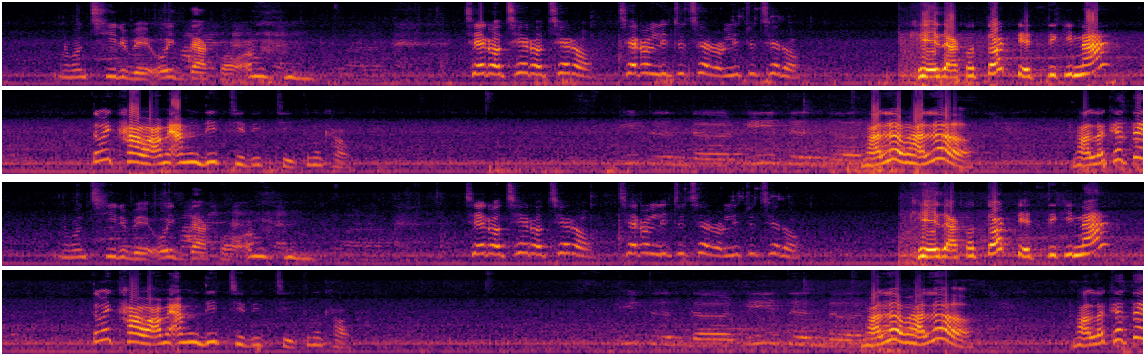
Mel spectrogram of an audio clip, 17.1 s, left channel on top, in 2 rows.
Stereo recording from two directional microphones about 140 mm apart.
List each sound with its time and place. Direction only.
0.5 s a woman's voice: centre (ahead or behind)
3.5 s a woman's voice: centre (ahead or behind)
15.0 s a woman's voice: 5° left (ahead or behind)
